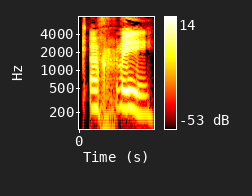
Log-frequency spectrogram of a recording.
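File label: "kixxii" nominative, Archi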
